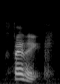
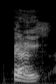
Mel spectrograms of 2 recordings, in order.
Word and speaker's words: Fenwick: it should just be called Fenwick. – Fenwick. – That's a very English name, Fenwick, and it doesn't pronounce the W.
